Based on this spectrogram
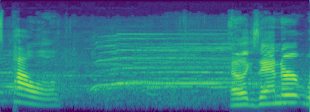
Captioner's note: audience cheers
